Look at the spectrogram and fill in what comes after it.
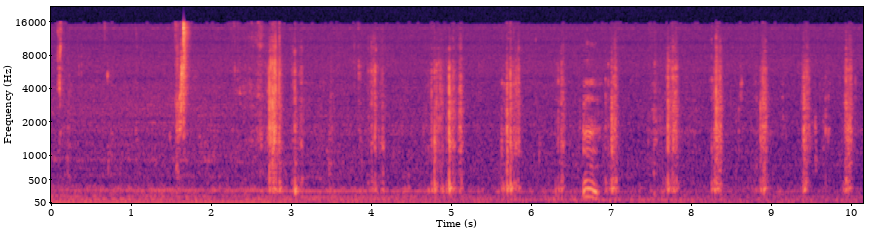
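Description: A person chewing food close to the microphone: crisp, wet crunches, scattered at first, then a steady rhythm of about one every half second. A brief voiced mouth sound comes a little past the middle.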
